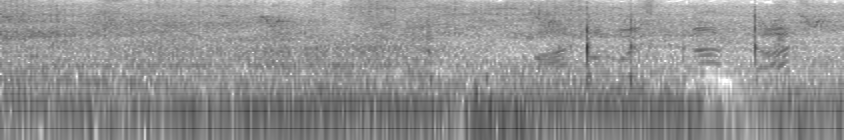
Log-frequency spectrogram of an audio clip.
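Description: Distant voices of people over a steady low rumble, with a few short high chirps near the end.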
